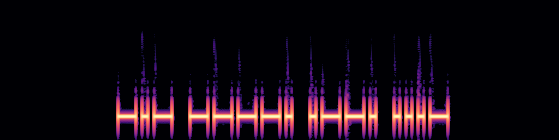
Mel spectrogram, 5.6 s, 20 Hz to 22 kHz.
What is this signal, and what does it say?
Morse code, heard as a keyed tone, about 20 wpm, 700 Hz. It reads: K9PV
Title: USA Call Signs - 4 Characters - Repeated 2x - 20wpm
